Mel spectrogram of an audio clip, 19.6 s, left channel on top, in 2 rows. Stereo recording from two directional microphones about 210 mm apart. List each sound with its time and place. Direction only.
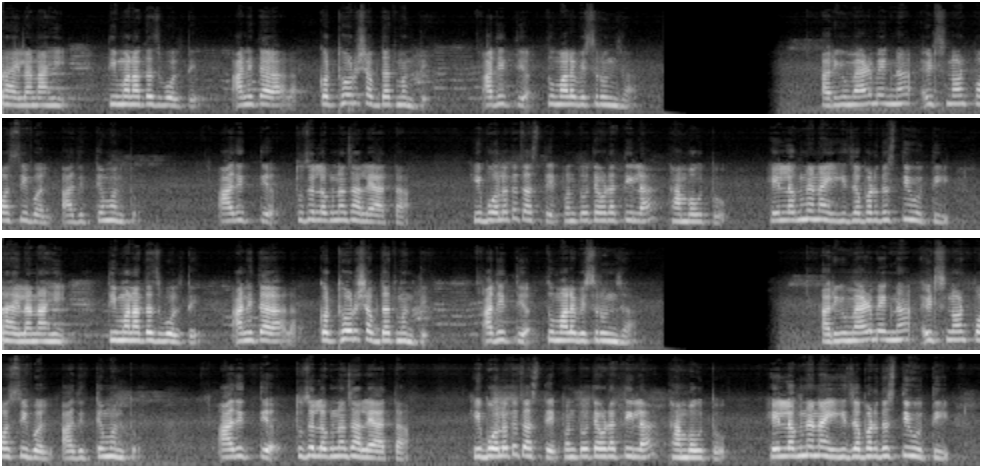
0.0 s a woman's voice: 10° right (ahead or behind)
8.2 s a woman's voice: 15° right (ahead or behind)
11.9 s a woman's voice: 15° right (ahead or behind)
